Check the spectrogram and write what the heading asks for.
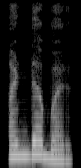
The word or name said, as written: ಅಡ್ಡಬರ್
